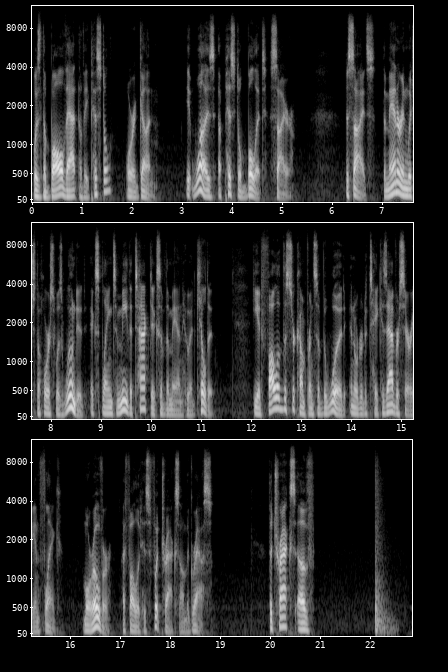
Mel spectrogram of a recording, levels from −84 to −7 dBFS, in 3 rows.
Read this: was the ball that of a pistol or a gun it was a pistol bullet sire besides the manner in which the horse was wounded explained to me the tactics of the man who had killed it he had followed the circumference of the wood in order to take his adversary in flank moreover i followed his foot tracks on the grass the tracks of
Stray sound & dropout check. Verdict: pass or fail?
fail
